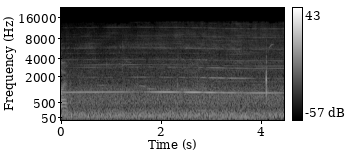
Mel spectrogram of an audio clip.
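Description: Micro RC jet's 30 mm electric ducted fan whining overhead: a steady high tone that swells a little midway through, over wind rumble on the microphone.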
